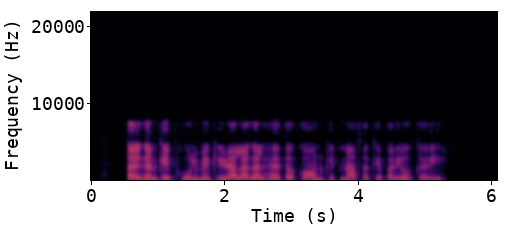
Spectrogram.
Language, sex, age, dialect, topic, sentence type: Magahi, female, 51-55, Central/Standard, agriculture, question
